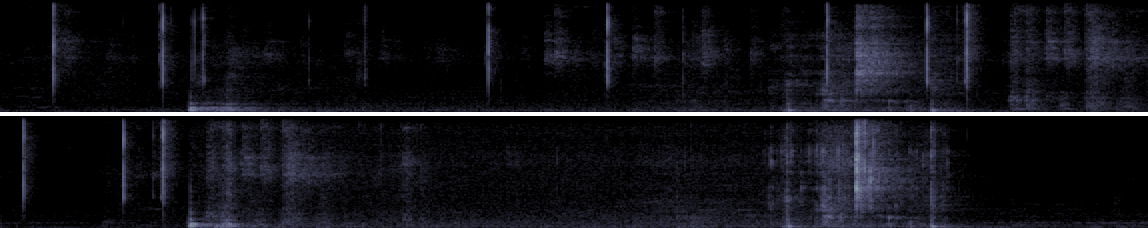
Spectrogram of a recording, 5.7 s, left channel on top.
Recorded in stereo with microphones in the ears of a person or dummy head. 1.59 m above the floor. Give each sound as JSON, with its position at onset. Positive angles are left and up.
{"t": 0.9, "sound": "chewing", "side_deg": -80, "distance_m": 0.7}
